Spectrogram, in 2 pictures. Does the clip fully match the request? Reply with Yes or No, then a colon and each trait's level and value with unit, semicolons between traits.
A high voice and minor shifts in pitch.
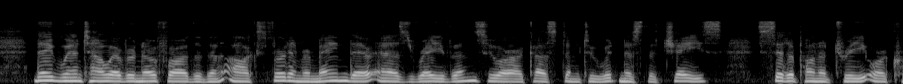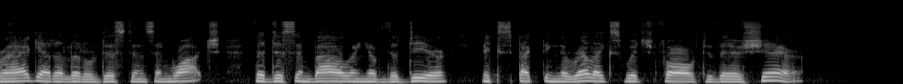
No: medium, 140 Hz; narrow, 2.2 semitones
